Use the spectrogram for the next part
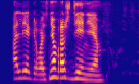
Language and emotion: Russian, positive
